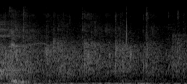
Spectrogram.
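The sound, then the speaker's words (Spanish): A crowd claps steadily after a prayer, giving applause to the Lord God Almighty. It is a dense wash of many hands with no clear individual beats, holding an even level throughout the short stretch without any voices on top. “Le doy un aplauso, un aplauso fuerte al Señor Dios Todopoderoso.”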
